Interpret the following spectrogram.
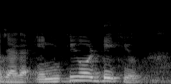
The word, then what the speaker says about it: deque: बट अगर मैं बात करूँ डबल एंडेड क्यू, तो डबल एंडेड क्यू का जो प्रोनाउंसिएशन होता है वो क्या होता है, डी क्यू।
